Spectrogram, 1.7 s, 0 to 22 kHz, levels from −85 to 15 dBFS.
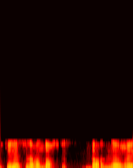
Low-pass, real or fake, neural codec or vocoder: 3.6 kHz; fake; vocoder, 22.05 kHz, 80 mel bands, HiFi-GAN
